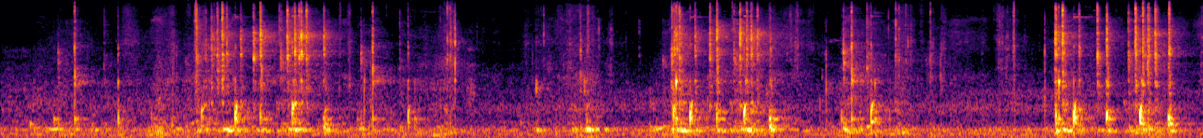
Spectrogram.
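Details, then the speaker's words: Nova supercharged engine turned slowly by hand during reassembly: irregular loose clatter and clunks in bursts from the front, sounding like a broken timing chain, though the chain looks fine when inspected; cause still unknown. "it spins over freely but it sounds like the damn Chain's broken and when you look in there it looks fine"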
